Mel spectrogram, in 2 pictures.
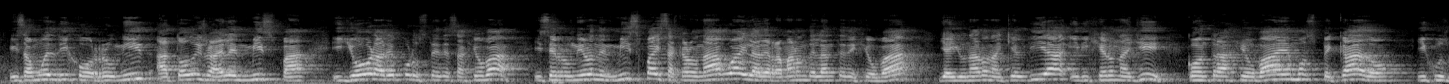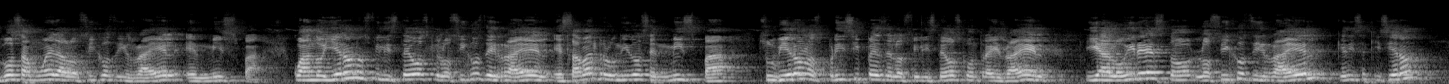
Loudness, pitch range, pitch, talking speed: -16 LUFS, 185-230 Hz, 200 Hz, 175 wpm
